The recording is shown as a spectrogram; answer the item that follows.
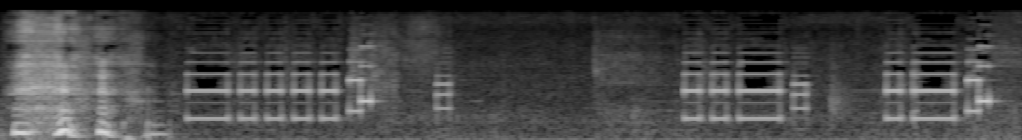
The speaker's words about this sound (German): Okay, das ist CW, das sind Morsezeichen, aber was sind die... Die einzelnen lustigen akustischen Signale dazwischen.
